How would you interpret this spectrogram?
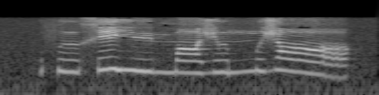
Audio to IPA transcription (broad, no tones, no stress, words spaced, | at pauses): fɯːxe jyːmːɑːʒɯ mːɯʒɑː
